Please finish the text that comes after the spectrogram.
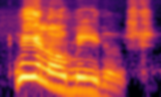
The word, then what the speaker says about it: kilometers: Kilometers. Exactly. That is the correct pronunciation.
